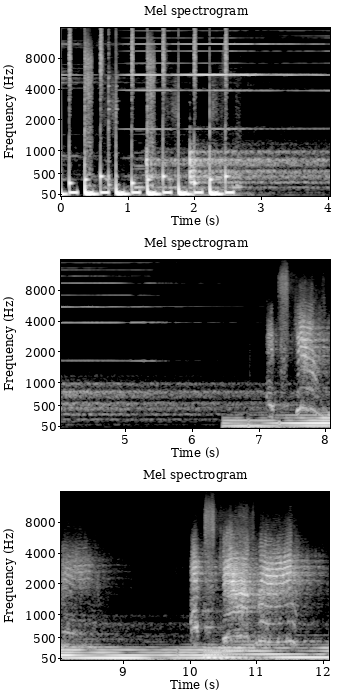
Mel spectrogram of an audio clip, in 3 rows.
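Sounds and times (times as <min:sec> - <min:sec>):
kick drum beat: 0:00.0 - 0:02.7
held synth tones: 0:00.8 - 0:07.1.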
